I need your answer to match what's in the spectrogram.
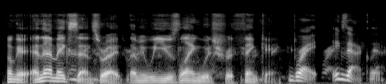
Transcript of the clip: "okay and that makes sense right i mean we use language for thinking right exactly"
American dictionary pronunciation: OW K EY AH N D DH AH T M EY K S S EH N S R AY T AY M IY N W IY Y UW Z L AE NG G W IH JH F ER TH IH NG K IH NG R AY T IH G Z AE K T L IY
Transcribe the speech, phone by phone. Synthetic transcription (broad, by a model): OW K EY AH N DH AH T M EY K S S EH N S R AY T AY M IY N W IY Y UW Z L AE NG G W IH JH F ER TH IH NG K IH NG R AY T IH G Z AE K T L IY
